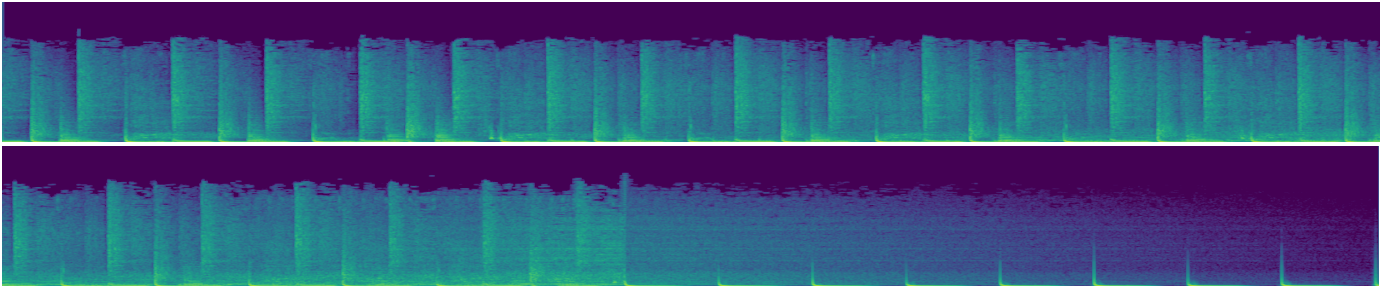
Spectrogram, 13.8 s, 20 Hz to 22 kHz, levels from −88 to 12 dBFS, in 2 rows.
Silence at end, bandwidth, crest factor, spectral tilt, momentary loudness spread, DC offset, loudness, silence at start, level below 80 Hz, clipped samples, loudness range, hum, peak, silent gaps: 0.2 s; 16.5 kHz; 8 dB; -5.5 dB/octave; 2 LU; under 0.1%; -12 LUFS; 0 s; -10 dBFS; under 0.1%; 1 LU; none; 0 dBFS; none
